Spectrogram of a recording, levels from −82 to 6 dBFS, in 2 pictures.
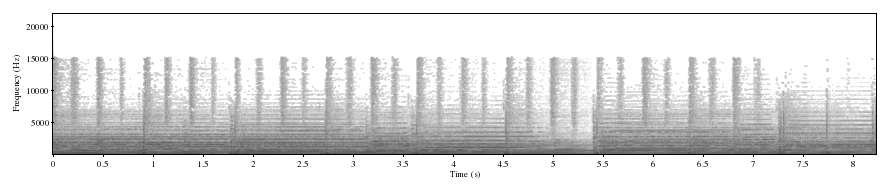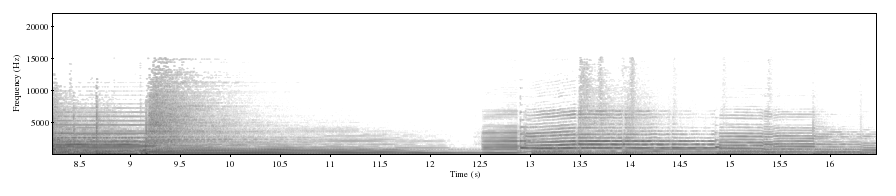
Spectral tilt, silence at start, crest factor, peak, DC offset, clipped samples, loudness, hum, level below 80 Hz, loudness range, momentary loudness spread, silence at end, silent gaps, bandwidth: -5 dB/octave; 0 s; 20 dB; -8 dBFS; 0.1%; under 0.1%; -27 LUFS; none; -34 dBFS; 11 LU; 14 LU; 0 s; none; 15.5 kHz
